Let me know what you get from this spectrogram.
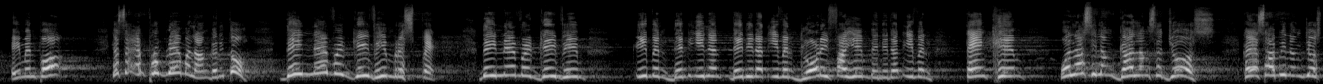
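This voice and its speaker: A man with a Filipino accent preaching a sermon in Tagalog and English, often stopping to check that his listeners are following and rising to emphatic shouts on key points. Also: extremely high pitch. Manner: keeps checking on listeners with quick questions. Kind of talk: Taglish sermon. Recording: long hall reverb.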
